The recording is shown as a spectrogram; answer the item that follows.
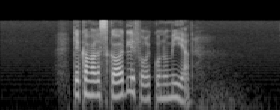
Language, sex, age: Norwegian, female, 45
